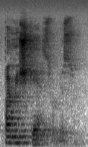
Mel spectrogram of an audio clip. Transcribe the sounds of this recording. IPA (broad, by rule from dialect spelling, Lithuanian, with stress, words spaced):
pɐˈmʲɪʃʲkʲeː sʊ ˈʋʲɪsʊ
